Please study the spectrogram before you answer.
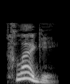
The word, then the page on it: flaggy: British English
